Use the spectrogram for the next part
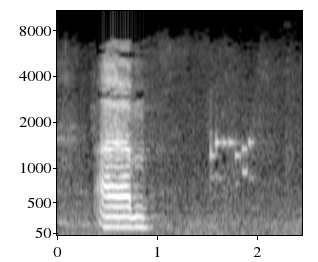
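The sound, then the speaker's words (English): A brief, loud, tonal burst is followed by a rapid run of about five short electronic keypad beeps from a cell phone being turned off at a library event, moderately loud, with no talking over them. “Before we get started, I have to remind you and myself, let's turn off our cell phones.”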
